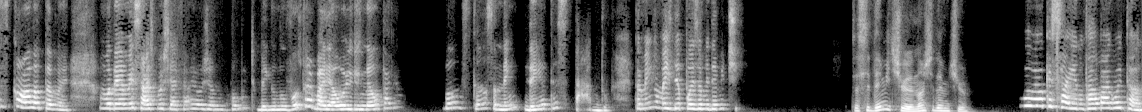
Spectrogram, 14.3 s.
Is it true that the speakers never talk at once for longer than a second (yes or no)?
yes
